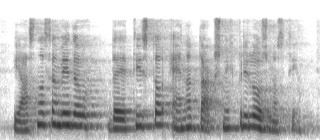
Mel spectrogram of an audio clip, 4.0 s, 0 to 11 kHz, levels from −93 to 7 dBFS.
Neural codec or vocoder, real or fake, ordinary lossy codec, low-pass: codec, 16 kHz, 16 kbps, FreqCodec, smaller model; fake; none; 7.2 kHz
